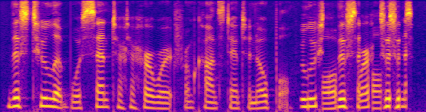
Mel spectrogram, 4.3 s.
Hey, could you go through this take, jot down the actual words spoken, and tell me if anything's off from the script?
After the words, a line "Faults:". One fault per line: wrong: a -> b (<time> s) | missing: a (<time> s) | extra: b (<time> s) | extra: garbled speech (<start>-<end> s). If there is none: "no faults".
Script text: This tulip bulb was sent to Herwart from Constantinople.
This tulip was sent to to Herwart from Constantinople. [garbled]
Faults:
missing: bulb (0.7 s)
extra: to (1.2 s)
extra: garbled speech (3.0-4.1 s)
